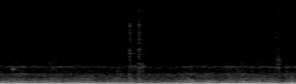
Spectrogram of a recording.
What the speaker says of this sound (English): There's your pulse of the fuel pump.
